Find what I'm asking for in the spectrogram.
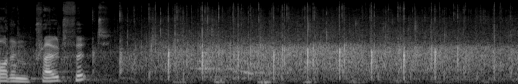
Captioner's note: audience applauding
